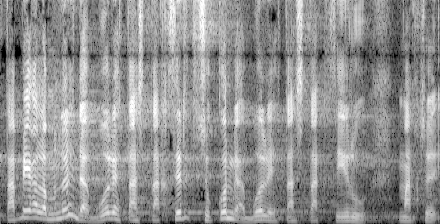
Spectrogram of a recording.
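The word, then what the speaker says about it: تستكثر: fi'il mudhor marfu ini tastaksiru bukan tastaksir membacanya tastaksir tapi tulisannya tastaksiru nih kalau ini tulisannya maupun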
